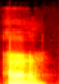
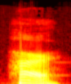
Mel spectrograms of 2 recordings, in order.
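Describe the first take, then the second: First: The word begins without any h sound. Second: The word begins with an audible h.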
